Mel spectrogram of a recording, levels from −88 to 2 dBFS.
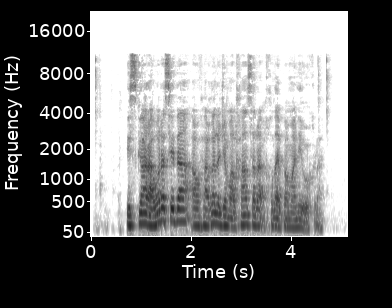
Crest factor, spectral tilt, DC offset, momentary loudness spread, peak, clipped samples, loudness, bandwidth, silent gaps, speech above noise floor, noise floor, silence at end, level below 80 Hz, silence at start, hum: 16 dB; -6.5 dB/octave; under 0.1%; 10 LU; -4 dBFS; under 0.1%; -21 LUFS; 11.5 kHz; none; 39 dB; -59 dBFS; 0.5 s; -50 dBFS; 0.1 s; none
